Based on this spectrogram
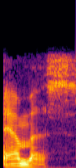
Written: amice

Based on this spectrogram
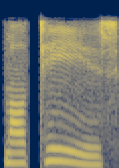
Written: Maltese Islands

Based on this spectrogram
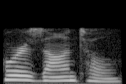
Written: horizontal

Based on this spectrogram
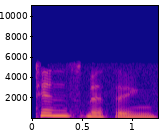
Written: tinsmithing

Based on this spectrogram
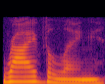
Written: rivalling

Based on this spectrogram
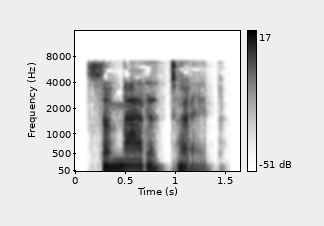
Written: somatotype

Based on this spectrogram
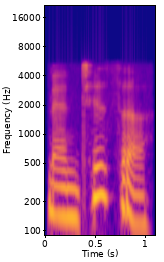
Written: mantissa

